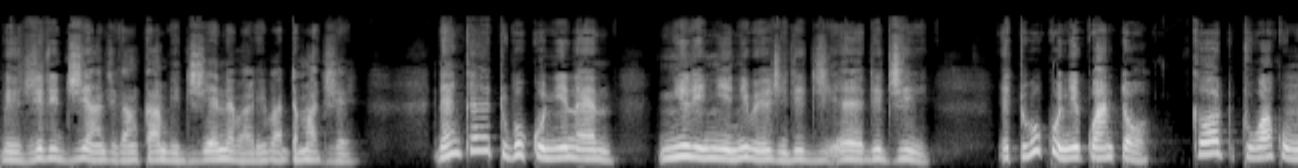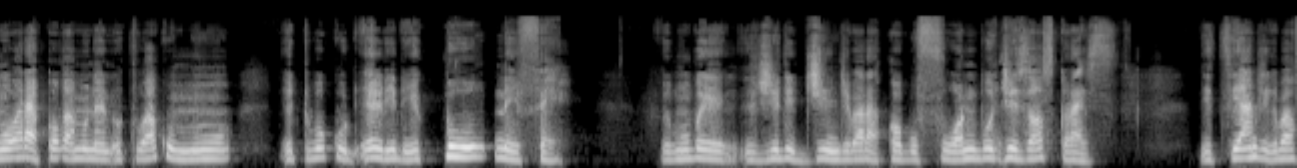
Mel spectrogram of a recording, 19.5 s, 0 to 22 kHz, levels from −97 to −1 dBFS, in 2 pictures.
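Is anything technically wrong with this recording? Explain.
Yes. Throughout the speech, nothing sounds above 14.9 kHz, and two layers of codec smearing and swirl sit together. This is likely transcoding between lossy codecs: an MP3 pass near 53 kbit/s, then HE-AAC near 24 kbit/s spending bits re-encoding the earlier artefacts while adding its own.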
